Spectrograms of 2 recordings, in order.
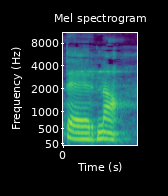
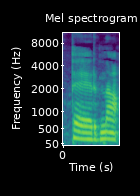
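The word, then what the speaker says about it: तैरना: அடிக்கிறதை ஹிந்தில தேர்னா ஓகே தை இங்க பாருங்க அது வந்து தை ஓகே பட் நம்ம பேச்சு வழக்குல எப்படி சொல்லணும் அப்படின்னா தேர்னா கொஞ்சம் அப்படி லேசா தேர்னா அப்படின்னு சொல்லணும் ஓகே தேர்னா வெட்டுவது வெட்டுறது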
